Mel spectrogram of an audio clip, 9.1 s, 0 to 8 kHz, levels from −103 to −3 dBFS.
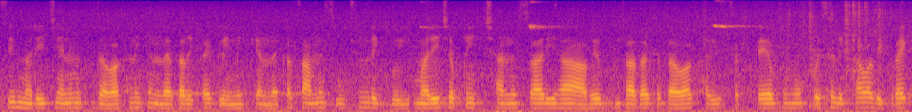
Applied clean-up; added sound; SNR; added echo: none; Bicycle; 13 dB; none.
